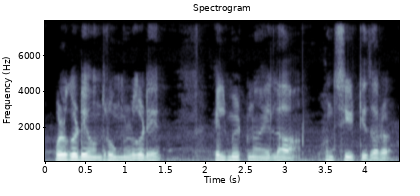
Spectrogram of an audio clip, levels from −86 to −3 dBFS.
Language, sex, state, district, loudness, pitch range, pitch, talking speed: Kannada, male, Karnataka, Koppal, -17 LUFS, 140-155 Hz, 150 Hz, 120 wpm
